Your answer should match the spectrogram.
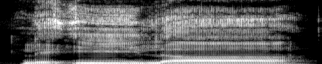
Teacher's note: لام کو لمبا کریں گے کیونکہ اس پر کھڑا الف ہے، یعنی کھڑا زبر ہے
